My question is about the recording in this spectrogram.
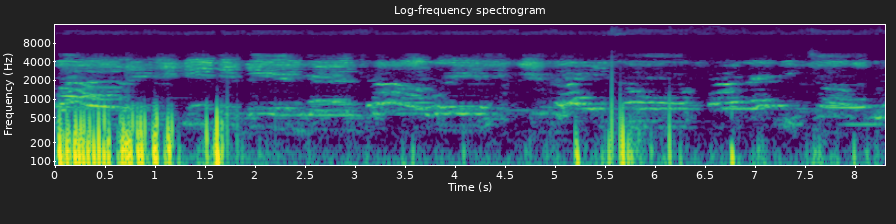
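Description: Children singing a Ukrainian Christmas carol (koliadka), the melody running through the whole stretch. In the first second and a half, a quick run of loud thumps or knocks sounds over the singing, with a few single knocks later on.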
